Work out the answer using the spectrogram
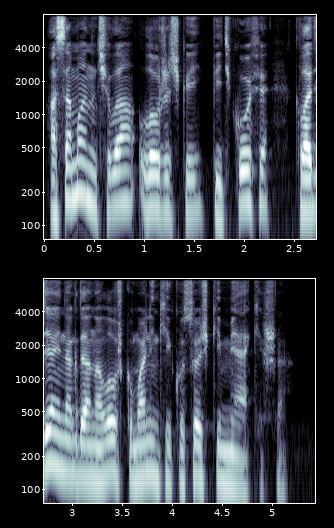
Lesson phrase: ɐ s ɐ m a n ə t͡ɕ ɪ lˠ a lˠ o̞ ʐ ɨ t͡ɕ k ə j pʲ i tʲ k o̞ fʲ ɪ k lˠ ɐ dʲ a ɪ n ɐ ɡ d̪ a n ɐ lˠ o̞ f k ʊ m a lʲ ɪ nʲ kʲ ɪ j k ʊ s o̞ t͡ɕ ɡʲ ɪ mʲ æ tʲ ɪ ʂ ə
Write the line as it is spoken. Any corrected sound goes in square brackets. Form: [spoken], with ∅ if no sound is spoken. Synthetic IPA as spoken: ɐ s ɐ m a n ə t͡ɕ ɪ lˠ a lˠ o̞ ʐ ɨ t͡ɕ k ə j pʲ i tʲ k o̞ fʲ ɪ k lˠ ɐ dʲ a ɪ n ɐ ɡ d̪ a n ɐ lˠ o̞ [ʂ] k ʊ m a lʲ ɪ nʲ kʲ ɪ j k ʊ s o̞ t͡ɕ [kʲ] ɪ mʲ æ [kʲ] ɪ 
